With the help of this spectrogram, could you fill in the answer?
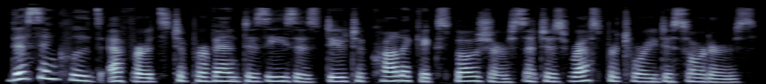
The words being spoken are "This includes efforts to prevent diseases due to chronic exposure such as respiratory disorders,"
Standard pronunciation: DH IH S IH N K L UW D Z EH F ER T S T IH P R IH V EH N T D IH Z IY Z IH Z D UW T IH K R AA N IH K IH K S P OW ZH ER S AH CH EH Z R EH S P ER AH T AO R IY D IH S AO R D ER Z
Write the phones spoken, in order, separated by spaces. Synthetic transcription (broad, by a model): DH IH S IH N K L UW D Z EH F ER T S T IH P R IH V EH N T D IH Z IY Z IH Z D UW T IH K R AA N IH K IH K S P OW ZH ER S AH CH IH Z R EH S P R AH T AO R IY D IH S AO R D ER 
